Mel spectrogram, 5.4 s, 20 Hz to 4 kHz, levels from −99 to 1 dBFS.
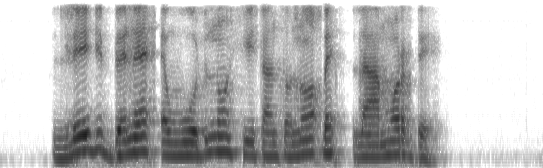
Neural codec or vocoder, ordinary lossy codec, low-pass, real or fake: codec, 24 kHz, 6 kbps, HILCodec; AAC, 16 kbps; 3.6 kHz; fake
